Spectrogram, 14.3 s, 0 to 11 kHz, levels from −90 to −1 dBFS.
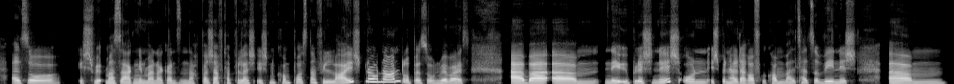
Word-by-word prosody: Also, 180 0 0 0.2
ich - - -11
würde - - -1
mal 180 0 +2
sagen, 170 +3 -1
in 185 - -2
meiner 175 0 -1
ganzen 180 0 -6
Nachbarschaft 205 +5 -4
habe 195 -3 -6
vielleicht 175 -2 -3
ich 175 - -8
'n 210 -1 -9
Kompost, 225 +1 -6
dann 230 - -3
vielleicht 225 - 0
noch 380 -2 +3
'ne 350 -1 -1
andere 345 - 0
Person, 180 -5 -5
wer 195 +2 +2
weiß. 180 -5 0 0.6
Aber, 200 0 +8
ähm, 185 -1 +4
ne, 180 -1 +1
üblich 215 +1 -2
nicht 215 - -2
und 210 -2 -2
ich - - -7
bin 215 -1 -4
halt 205 0 0
darauf 190 -1 0
gekommen, 195 0 -4
weil - - -3
es - - -18
halt - - -4
so 200 - -5
wenig, 220 +3 -1 0.5
ähm 190 -2 +1
195 Hz, 165 wpm, -23 LUFS, 180-210 Hz, 0.6 s, Aber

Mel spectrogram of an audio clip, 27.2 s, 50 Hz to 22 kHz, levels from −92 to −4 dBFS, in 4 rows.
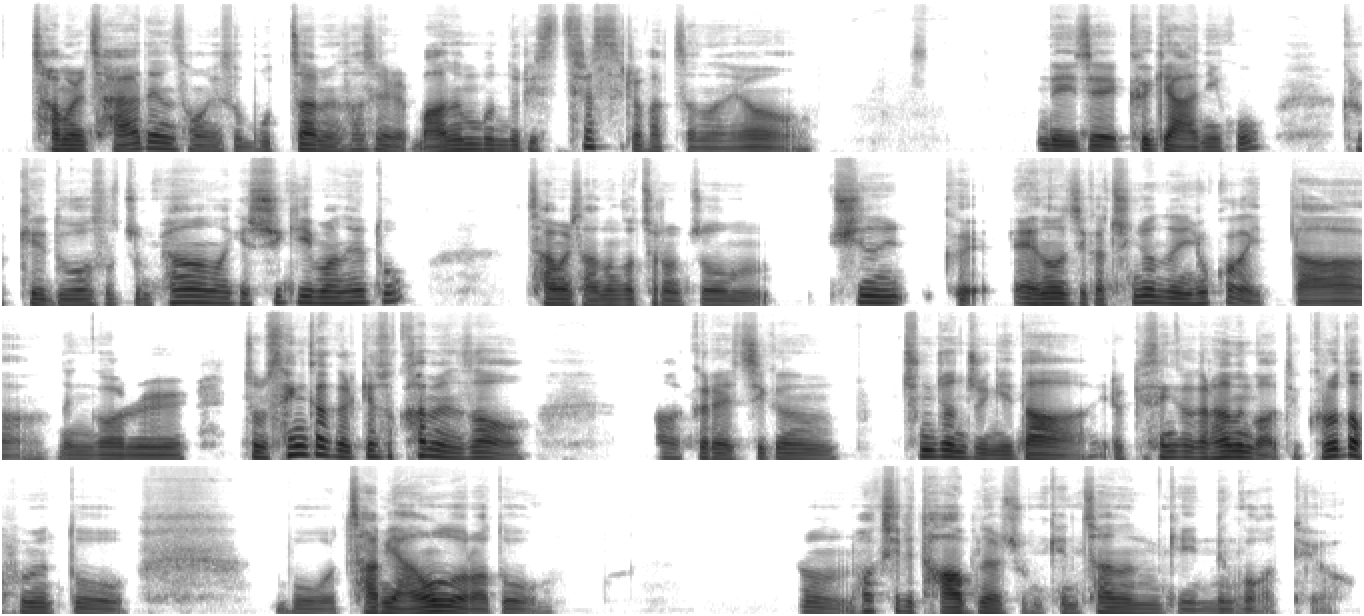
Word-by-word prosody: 잠을 130 -2 +3
자야 125 +4 +2
되는 165 -3 +3
상황에서 120 -6 -6
못 115 +2 -10
자면 125 -6 +2
사실 130 -3 -4
많은 120 +7 +2
분들이 125 -3 -3
스트레스를 205 - -5
받잖아요. 100 +2 -6 1.1
근데 130 -3 +2
이제 115 -1 +2
그게 125 +3 +1
아니고 105 - 0 0.4
그렇게 130 -2 -5
누워서 120 +1 -3
좀 125 -1 -9
편안하게 155 -3 +2
쉬기만 155 0 +1
해도 160 +7 -2 0.6
잠을 130 -2 +3
자는 115 +1 -1
것처럼 120 -3 -3
좀 115 -3 -3 0.3
쉬 165 -2 +2 0.2
그 - - -4 0.2
에너지가 135 -2 +3
충전되는 150 -3 +1
효과가 145 -6 -1
있다는 100 +3 -3
거를 100 -1 -1 0.3
좀 145 - +2
생각을 210 -2 +5
계속하면서 140 - +1 0.6
'아 130 -2 -6
그래 125 0 0
지금 120 -1 -3 0.3
충전 165 -2 +4
중이다.' 110 -2 +2
이렇게 - - -11
생각을 150 -3 +1
하는 150 -1 +7
것 - - +1
같아요. - - -9
그러다 180 +3 +6
보면 125 -5 -3
또 110 -5 -4 0.7
뭐 100 -3 -6
잠이 120 +1 +2
안 105 - +3
오더라도 115 -4 +3 1.2
그럼 125 -5 -5
확실히 140 -2 -3
다음날 120 -1 +4
좀 105 0 -11
괜찮은 110 0 -2
게 100 - -9
있는 95 +2 -7
것 - - -5
같아요. 475 - -17
125 Hz, 320 characters per minute, -24 LUFS, 105-145 Hz, 1.2 s, 하는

